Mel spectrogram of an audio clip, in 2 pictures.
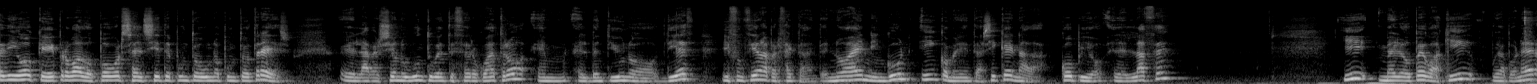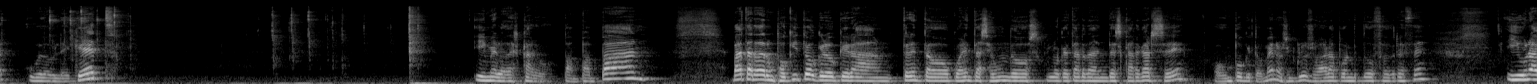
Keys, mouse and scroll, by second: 9.7-10.8 right drag, 11.9 click, 12.6 click, 15.6-16.6 typing, 18.4 ctrl+v, 19.4 Return.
